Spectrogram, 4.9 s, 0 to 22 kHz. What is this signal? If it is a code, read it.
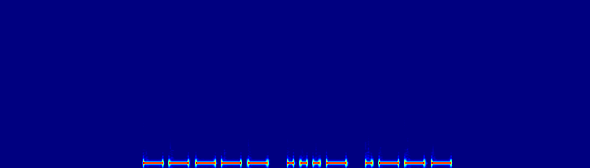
Morse code, heard as a keyed tone, about 22 wpm, 700 Hz. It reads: 0VJ
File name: practice / 22wpm / Three Letter-Number Combinations - 22wpm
